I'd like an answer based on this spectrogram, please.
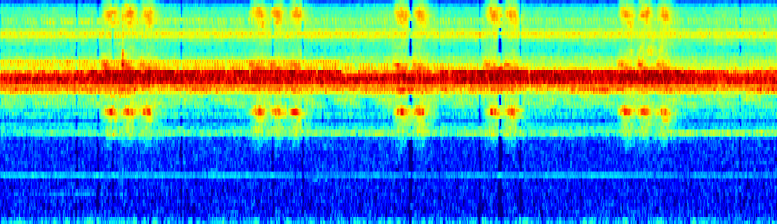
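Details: Crickets chirping at night right after rain: clusters of rapid pulsed chirps, about six bursts, ride over a steady high-pitched insect drone and a faint low hum.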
